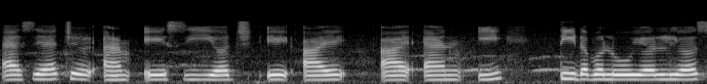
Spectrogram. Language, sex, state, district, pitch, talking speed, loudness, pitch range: Marathi, female, Maharashtra, Washim, 230 Hz, 135 wpm, -13 LUFS, 220-265 Hz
